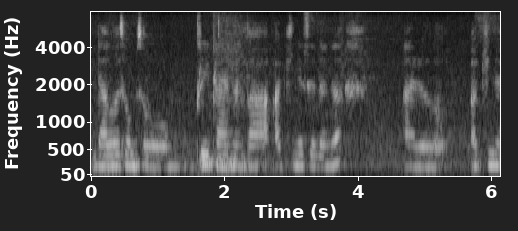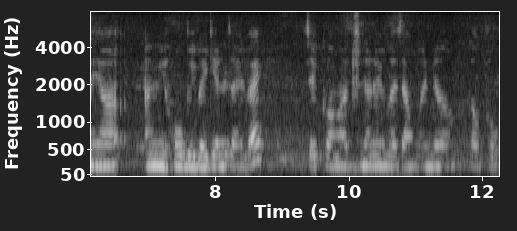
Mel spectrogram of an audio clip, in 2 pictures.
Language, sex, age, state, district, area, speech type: Bodo, female, 18-30, Assam, Chirang, rural, spontaneous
